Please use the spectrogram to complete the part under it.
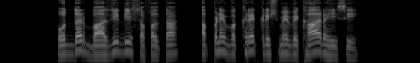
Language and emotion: Punjabi, neutral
